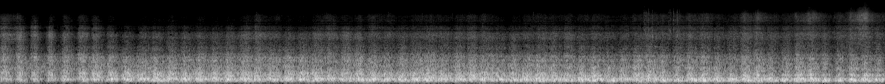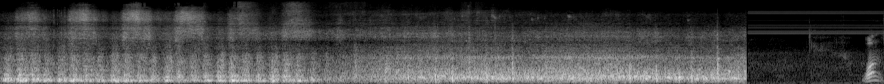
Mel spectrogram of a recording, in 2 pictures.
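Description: Steam locomotive 55189 climbing towards Manuel Junction after crossing Avon Viaduct, with a steady loud rumble of engine and rolling wagons, rail clatter and a sustained hiss throughout, cutting off abruptly near the end.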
